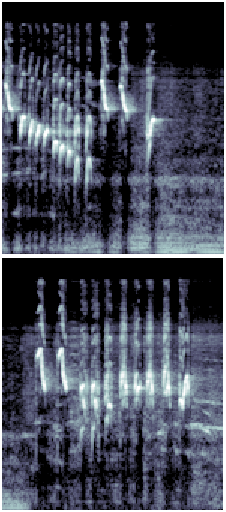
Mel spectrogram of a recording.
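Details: Caged greater green leafbird in full song meant to stir a rival bird to sing: quick runs of sharp descending whistles, a pause with faint low background rumble, then another fast string of clear chirped notes.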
